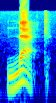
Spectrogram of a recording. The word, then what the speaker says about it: knack: hack， hack，首音 J， jack， jack，首音 KN， knack， knack。当然我们知道 K 加 N 的时候 K 是不发音的，所以就念 knack， knack。首音 L， lack， lack。首音 P， back， pack，首音 Q， U， quack， quack。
